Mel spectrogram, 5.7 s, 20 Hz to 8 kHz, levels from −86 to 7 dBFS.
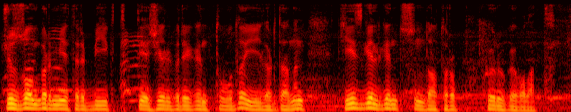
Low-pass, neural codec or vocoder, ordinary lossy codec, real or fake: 7.2 kHz; none; none; real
